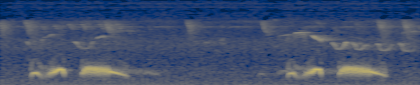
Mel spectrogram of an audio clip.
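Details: Spotted dove in Ninh Thuận, Vietnam, repeating a phrase of two quick upswept notes and a long mellow falling coo, twice, while other small birds chirp faintly in the background.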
